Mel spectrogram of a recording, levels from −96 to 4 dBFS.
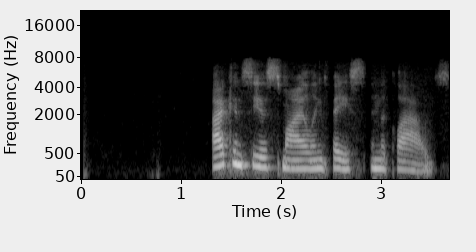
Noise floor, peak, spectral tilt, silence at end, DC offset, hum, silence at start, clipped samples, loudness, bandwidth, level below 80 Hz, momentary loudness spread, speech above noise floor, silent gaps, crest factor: -86 dBFS; -14 dBFS; -6.5 dB/octave; 0.05 s; under 0.1%; none; 1.3 s; under 0.1%; -30 LUFS; 7.8 kHz; -70 dBFS; 10 LU; 56 dB; none; 18 dB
